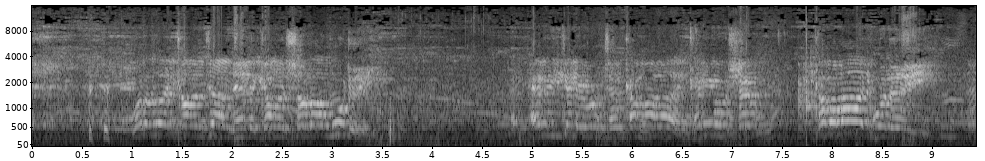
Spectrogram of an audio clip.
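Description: A man speaks loudly to an outdoor crowd.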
